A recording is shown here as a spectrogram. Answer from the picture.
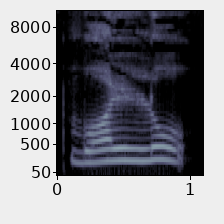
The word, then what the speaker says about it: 뭘로: Eigentlich lautet diese Zusammensetzung grammatisch korrekt moro, wird aber in der Umgangssprache oft, wie in unserer Szene, als Bollo ausgesprochen.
